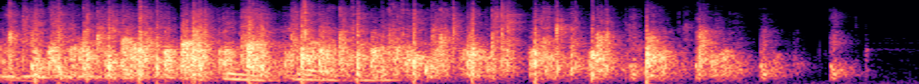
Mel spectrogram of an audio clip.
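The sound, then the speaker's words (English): A small group applauds for the Massachusetts writer Mary Oliver, with dense, steady clapping that thins into a few scattered claps before dying out. Some faint voices mingle with the clapping early on. “Should we have an applause for Mary Oliver?”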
